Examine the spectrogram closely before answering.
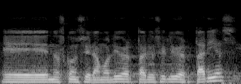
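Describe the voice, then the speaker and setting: Hesitant man, mellow voice. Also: fairly low pitch, flat delivery, brisk, slight background noise. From Colombia. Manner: hesitant, many fillers and restarts. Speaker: youth activist guest. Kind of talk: casual interview answers.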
